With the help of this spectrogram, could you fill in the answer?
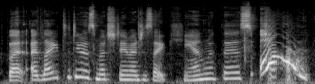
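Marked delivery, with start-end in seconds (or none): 2.6-3.1 very high, loud yelp of shock; startled shout. Real, not acted. Player caught off guard by the bug's attack, startled shout. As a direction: yelp as if ambushed. Sudden game surprise.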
